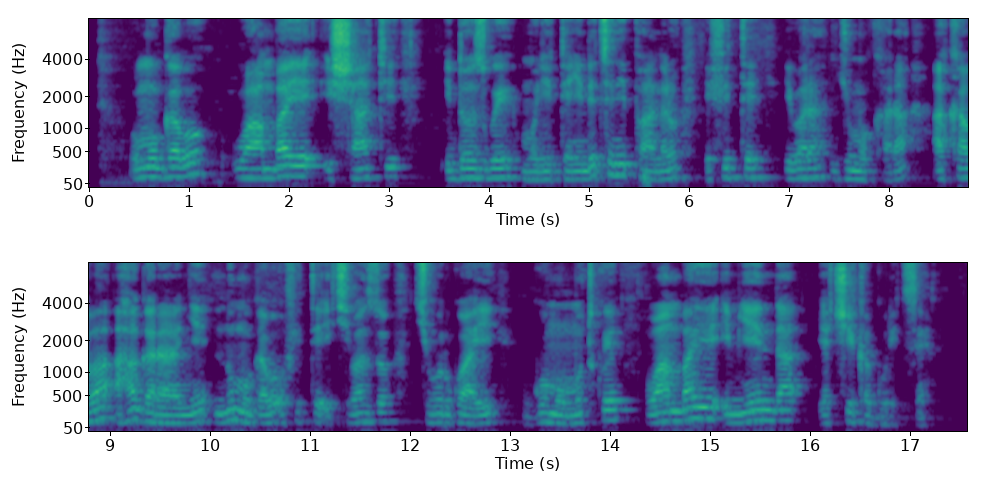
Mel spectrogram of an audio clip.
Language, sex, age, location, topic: Kinyarwanda, female, 18-24, Kigali, health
